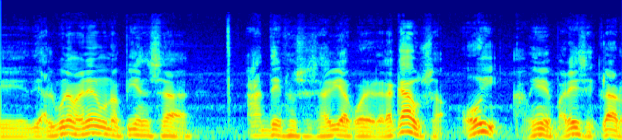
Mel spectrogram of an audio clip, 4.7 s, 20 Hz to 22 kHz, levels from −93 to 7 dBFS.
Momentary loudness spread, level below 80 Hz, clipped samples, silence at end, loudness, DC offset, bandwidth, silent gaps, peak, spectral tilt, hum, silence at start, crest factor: 8 LU; -46 dBFS; under 0.1%; 0 s; -20 LUFS; under 0.1%; 12.5 kHz; none; 0 dBFS; -7 dB/octave; none; 0 s; 18 dB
